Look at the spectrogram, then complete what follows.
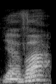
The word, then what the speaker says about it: Yahvah: yava yava et on va voir comment on prononce cette parole yava il Shama yavashmo et nous allons voir son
